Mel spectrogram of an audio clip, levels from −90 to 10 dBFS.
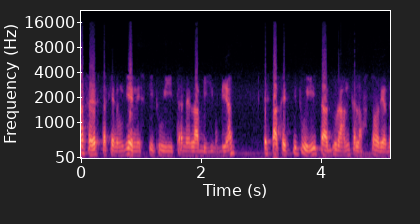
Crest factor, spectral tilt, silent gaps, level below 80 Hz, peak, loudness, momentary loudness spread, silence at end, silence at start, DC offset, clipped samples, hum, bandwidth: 16 dB; -7 dB/octave; none; -56 dBFS; -4 dBFS; -20 LUFS; 10 LU; 0 s; 0 s; under 0.1%; under 0.1%; none; 11 kHz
